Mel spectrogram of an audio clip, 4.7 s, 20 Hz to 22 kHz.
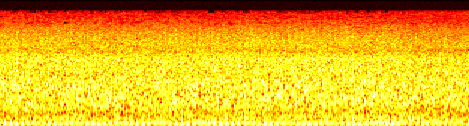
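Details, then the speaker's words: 1963 GE F15W13 three-speed box fan on high, reversed to blow outward; steady, even low hum with smooth whoosh of air, no rattles, ticks or wobble: normal running on high. "So, we'll switch it to high. And that fan is would be blowing outside now with the front still facing in."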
